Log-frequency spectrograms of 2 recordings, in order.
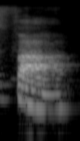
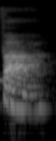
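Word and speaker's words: whā: with the macron so the number for four is far and there's a macron so we just don't say we say far because it's a bit longer for five it's short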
